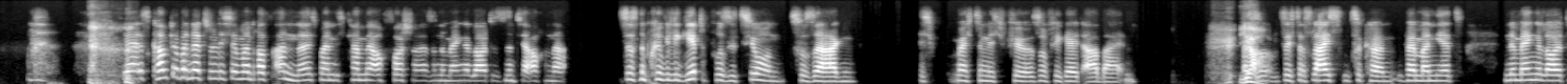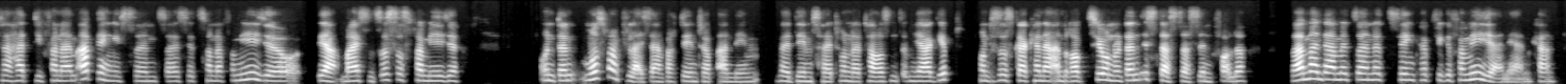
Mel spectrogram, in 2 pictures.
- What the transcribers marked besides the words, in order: chuckle
- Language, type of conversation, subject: German, podcast, Was bedeutet sinnvolles Arbeiten für dich?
